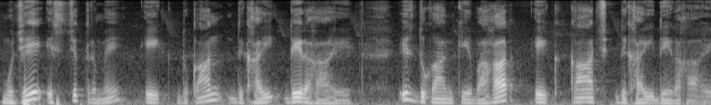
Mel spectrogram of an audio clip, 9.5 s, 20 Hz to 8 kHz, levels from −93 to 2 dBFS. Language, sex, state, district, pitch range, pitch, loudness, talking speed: Hindi, male, Madhya Pradesh, Dhar, 90-120 Hz, 105 Hz, -21 LUFS, 125 wpm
